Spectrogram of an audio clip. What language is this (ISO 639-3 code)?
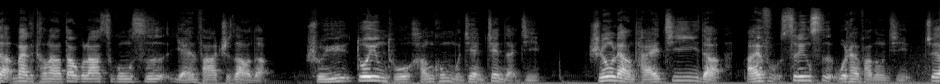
zho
